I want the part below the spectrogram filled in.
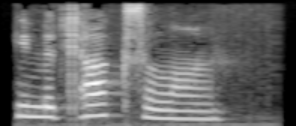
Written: haematoxylon

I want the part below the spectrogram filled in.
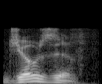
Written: Joseph

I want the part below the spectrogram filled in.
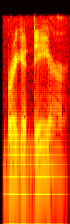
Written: brigadier

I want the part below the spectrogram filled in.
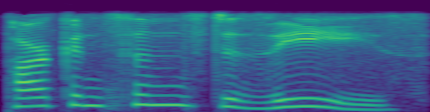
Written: Parkinson's disease

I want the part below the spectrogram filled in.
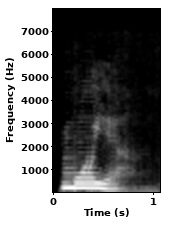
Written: moya

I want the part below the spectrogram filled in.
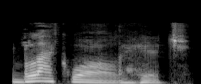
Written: blackwall hitch

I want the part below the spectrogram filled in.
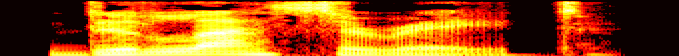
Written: dilacerate

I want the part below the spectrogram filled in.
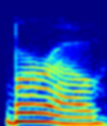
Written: borough

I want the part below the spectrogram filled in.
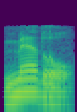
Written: meddle

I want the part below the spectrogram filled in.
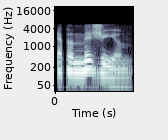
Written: epimysium

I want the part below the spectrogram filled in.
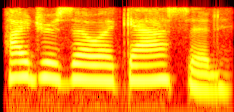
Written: hydrazoic acid

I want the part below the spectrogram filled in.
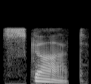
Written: skat

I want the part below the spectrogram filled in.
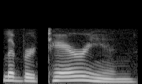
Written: libertarian

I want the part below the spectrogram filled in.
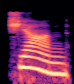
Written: xian

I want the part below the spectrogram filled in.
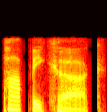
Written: poppycock

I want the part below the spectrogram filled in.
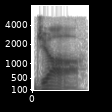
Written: Jah

